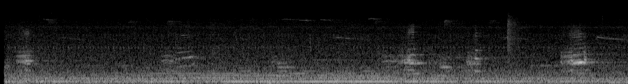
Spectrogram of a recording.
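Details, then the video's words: Two Canada geese, a male honking to communicate with the female as he prods her a little, on September 24, 2015 at 9:15 am; scattered nasal honks with low steady hum underneath and quiet gaps between calls. "2 Canadian Geese Honking"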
